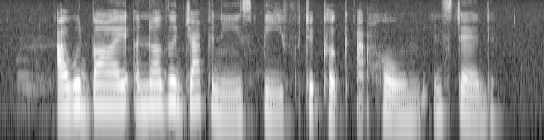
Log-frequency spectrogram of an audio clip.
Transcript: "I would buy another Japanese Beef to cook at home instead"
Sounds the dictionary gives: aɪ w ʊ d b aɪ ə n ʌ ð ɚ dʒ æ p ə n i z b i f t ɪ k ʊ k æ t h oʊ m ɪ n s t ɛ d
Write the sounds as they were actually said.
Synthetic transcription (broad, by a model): aɪ w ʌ d b aɪ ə n ʌ ð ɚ dʒ æ p ə n i z b i f t ɪ k ʊ k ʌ t h oʊ m ɪ n s t ɛ d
